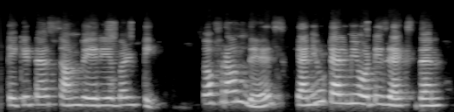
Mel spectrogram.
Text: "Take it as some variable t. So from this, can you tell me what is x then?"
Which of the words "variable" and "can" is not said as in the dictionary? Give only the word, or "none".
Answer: none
